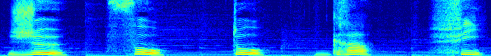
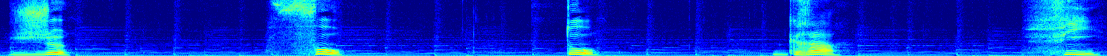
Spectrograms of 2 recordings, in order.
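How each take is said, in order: First: It is read more quickly, syllables run together. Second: It is read slowly, syllable by syllable. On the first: "plus rapidement" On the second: "tout doucement"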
